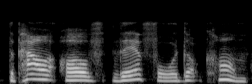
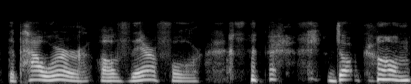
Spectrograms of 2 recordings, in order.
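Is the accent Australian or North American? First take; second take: Australian; North American. First: Australian accent, with the R sounds dropped. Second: North American accent, with the R sounds pronounced.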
